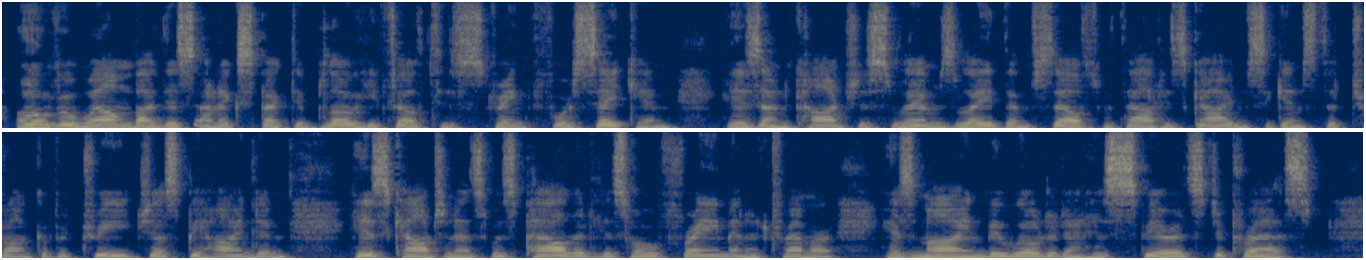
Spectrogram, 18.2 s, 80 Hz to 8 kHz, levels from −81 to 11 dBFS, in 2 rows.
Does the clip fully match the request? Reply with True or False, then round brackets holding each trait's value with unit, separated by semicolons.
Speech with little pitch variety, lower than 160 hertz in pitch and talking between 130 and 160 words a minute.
True (2.1 semitones; 140 Hz; 150 wpm)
